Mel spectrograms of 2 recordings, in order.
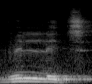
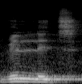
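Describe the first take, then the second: The two takes are said the same way.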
